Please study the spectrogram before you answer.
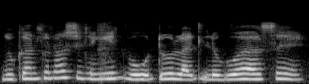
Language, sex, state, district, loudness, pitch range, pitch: Assamese, female, Assam, Sonitpur, -15 LUFS, 230-265 Hz, 245 Hz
